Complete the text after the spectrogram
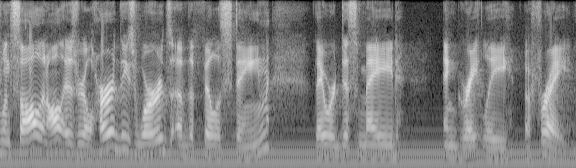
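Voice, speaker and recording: Music plays in the background. Over it, a man speaks very slowly. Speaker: preacher giving a sermon. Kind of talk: church sermon, casual teaching. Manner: conversational, informal, humorous asides.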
